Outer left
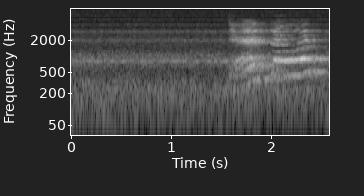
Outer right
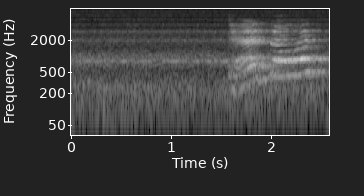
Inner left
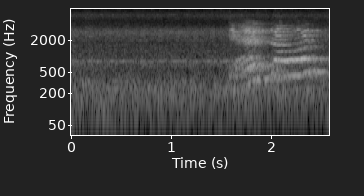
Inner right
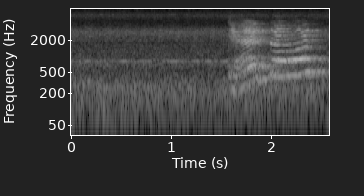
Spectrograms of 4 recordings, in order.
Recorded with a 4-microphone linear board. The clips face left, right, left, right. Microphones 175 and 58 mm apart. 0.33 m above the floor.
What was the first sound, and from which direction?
A shout, 65° right (ahead or behind).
